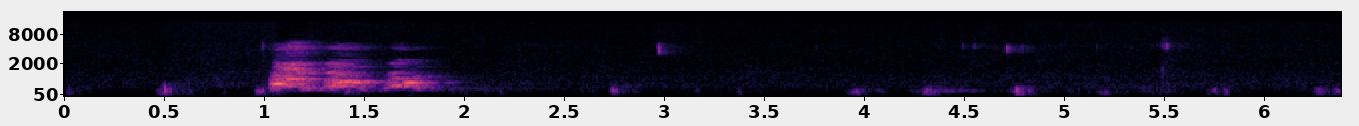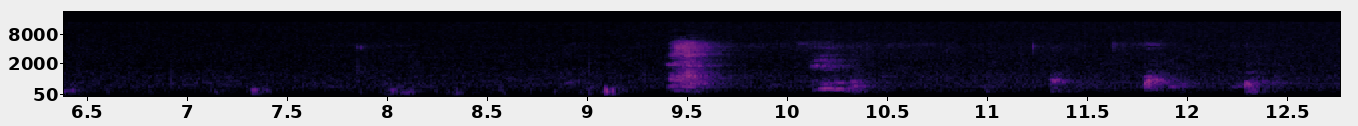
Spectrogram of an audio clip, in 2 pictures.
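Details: Great Pyrenees puppy letting out one loud, rough, harmonic burst of barking near the start, then quiet with scattered soft clicks and taps, followed by a few shorter, higher yelps toward the end.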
